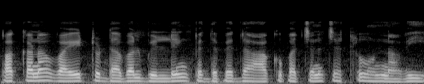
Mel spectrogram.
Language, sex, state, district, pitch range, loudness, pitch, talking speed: Telugu, female, Telangana, Mahabubabad, 145-160 Hz, -19 LUFS, 150 Hz, 125 wpm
